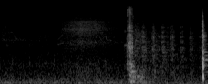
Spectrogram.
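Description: A soft whooshing hiss lasting about half a second, followed by a short exclaimed "Oh".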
